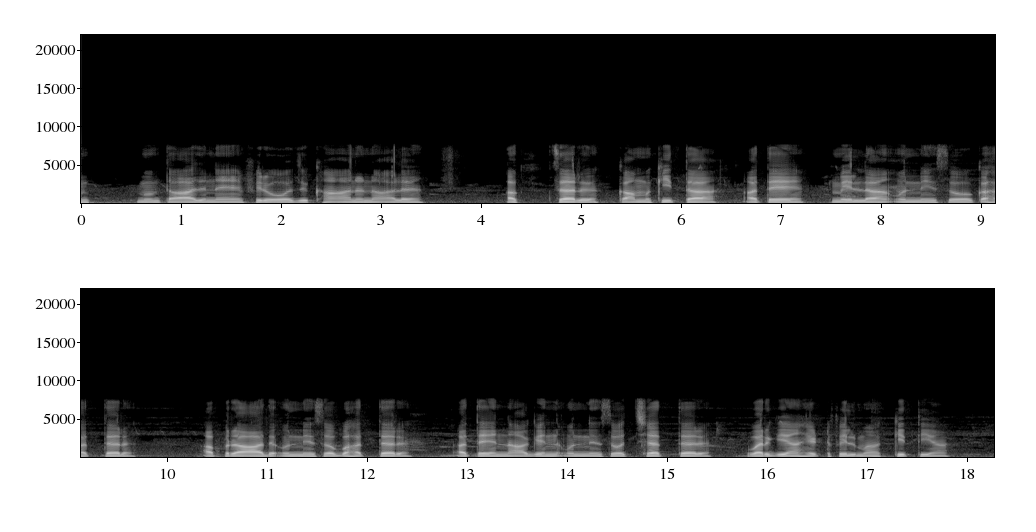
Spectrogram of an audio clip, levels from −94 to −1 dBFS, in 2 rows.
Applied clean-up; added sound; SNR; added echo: none; none; none; none.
